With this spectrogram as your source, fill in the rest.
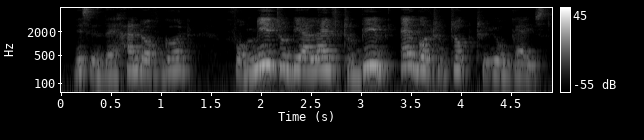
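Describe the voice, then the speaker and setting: A woman with a Kenyan accent speaks at a moderate pace and fairly high pitch. Her voice is somewhat breathy, with lively intonation. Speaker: YouTuber. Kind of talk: casual vlog chat. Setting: at home.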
